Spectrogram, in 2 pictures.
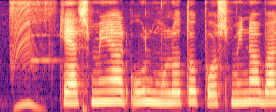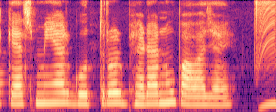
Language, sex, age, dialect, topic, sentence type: Bengali, female, 25-30, Western, agriculture, statement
